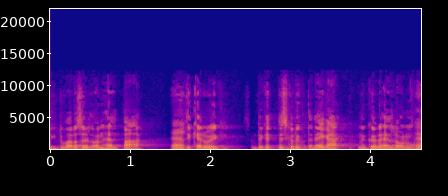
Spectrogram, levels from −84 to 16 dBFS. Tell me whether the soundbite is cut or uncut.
cut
